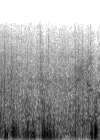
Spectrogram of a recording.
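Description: Wind rumbling on the camera microphone in uneven gusts.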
